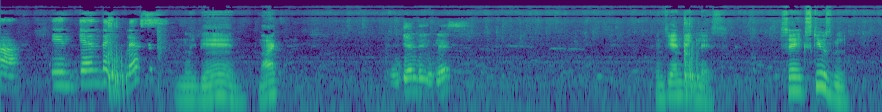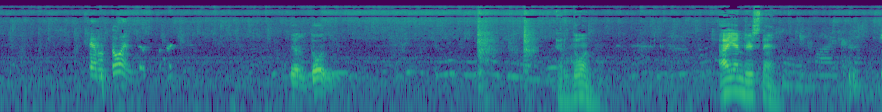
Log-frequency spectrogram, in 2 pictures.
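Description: A man speaks in short phrases with pauses through an online call.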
